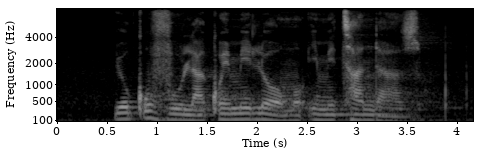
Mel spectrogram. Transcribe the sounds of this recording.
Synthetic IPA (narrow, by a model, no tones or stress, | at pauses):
jok̬ʼuvulakʼwemilɔmɔʔimitʰandʱaːzɔ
